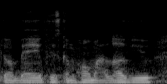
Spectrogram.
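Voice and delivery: acted-out tearful crying voice. Retelling what they told their partner that night, retelling past begging and crying. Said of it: "I was begging and crying and pleading".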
